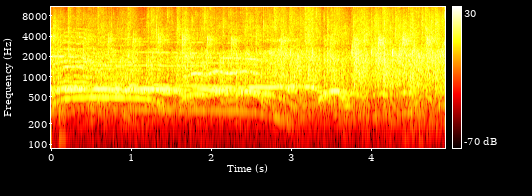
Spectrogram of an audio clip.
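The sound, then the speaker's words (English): Audience clapping for a comedian at a stand-up show, a full continuous round of applause with voices calling out above the clapping. “Ladies and gentlemen, put your hands together for Terrence DeLane.”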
